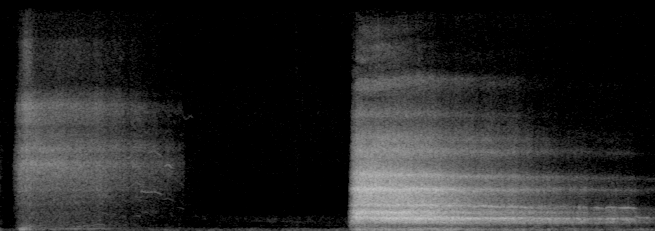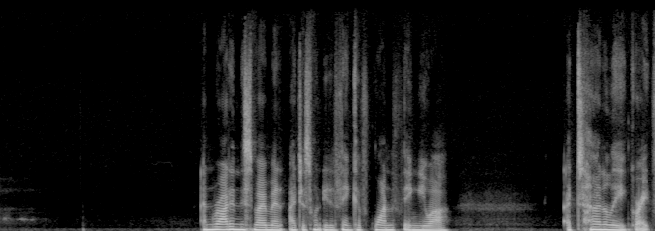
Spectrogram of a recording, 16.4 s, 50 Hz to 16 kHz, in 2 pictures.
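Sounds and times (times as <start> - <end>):
deep breath in through the nose: 0.2 - 2.3, 4.4 - 8.1
deep breath out through the mouth: 0.2 - 2.3, 4.4 - 8.1
speech: 10.9 - 13.9, 15.2 - 16.3.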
